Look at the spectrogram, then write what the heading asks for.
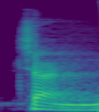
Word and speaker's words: Trần: Trần Nhật Duật.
